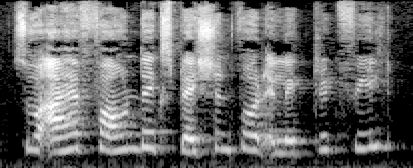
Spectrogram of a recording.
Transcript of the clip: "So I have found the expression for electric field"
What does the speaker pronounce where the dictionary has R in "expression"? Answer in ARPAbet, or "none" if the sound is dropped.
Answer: L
